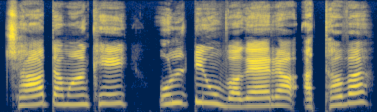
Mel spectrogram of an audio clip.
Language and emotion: Sindhi, neutral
